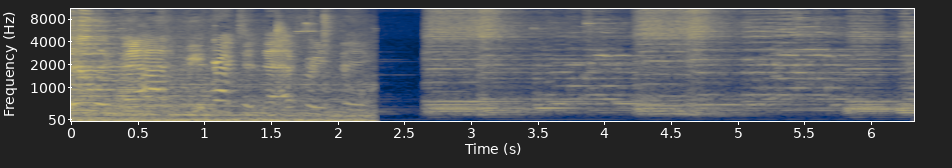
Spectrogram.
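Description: A cockpit flight-simulator ride's soundtrack, with a deep rumble and gliding effects, cut off abruptly about two seconds in. Theme-park background music from outdoor loudspeakers follows.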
